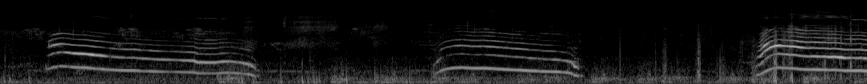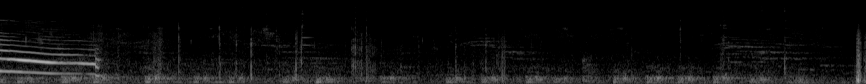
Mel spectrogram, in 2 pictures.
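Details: Siamese cat, jealous and guarding its fish, lets out three long, loud, harmonically rich meows that fall in pitch, then the room goes quiet apart from faint rustling.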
